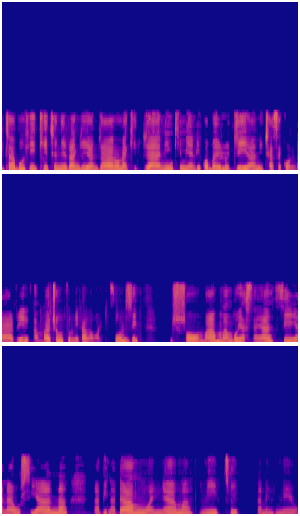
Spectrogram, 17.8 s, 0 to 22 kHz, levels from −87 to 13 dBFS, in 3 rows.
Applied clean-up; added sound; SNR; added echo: neural mask model DeepFilterNet 3.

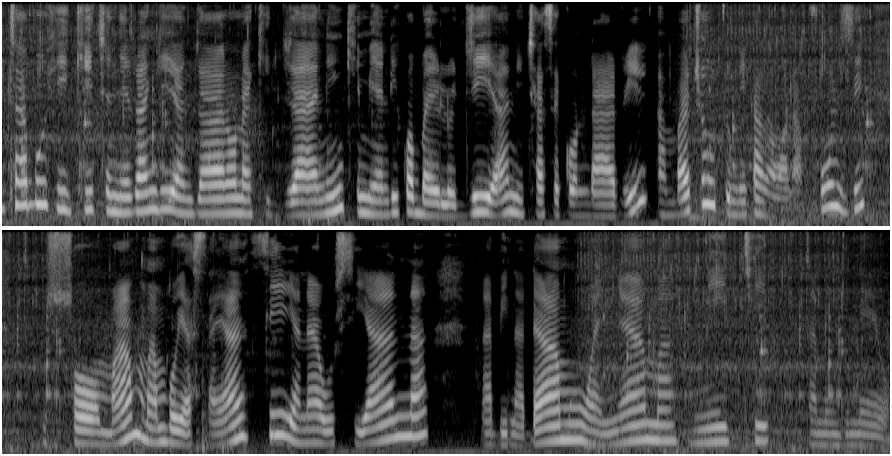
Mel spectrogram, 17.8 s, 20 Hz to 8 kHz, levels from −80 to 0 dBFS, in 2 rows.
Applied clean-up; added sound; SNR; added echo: none; Sink (filling or washing); 18 dB; none.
